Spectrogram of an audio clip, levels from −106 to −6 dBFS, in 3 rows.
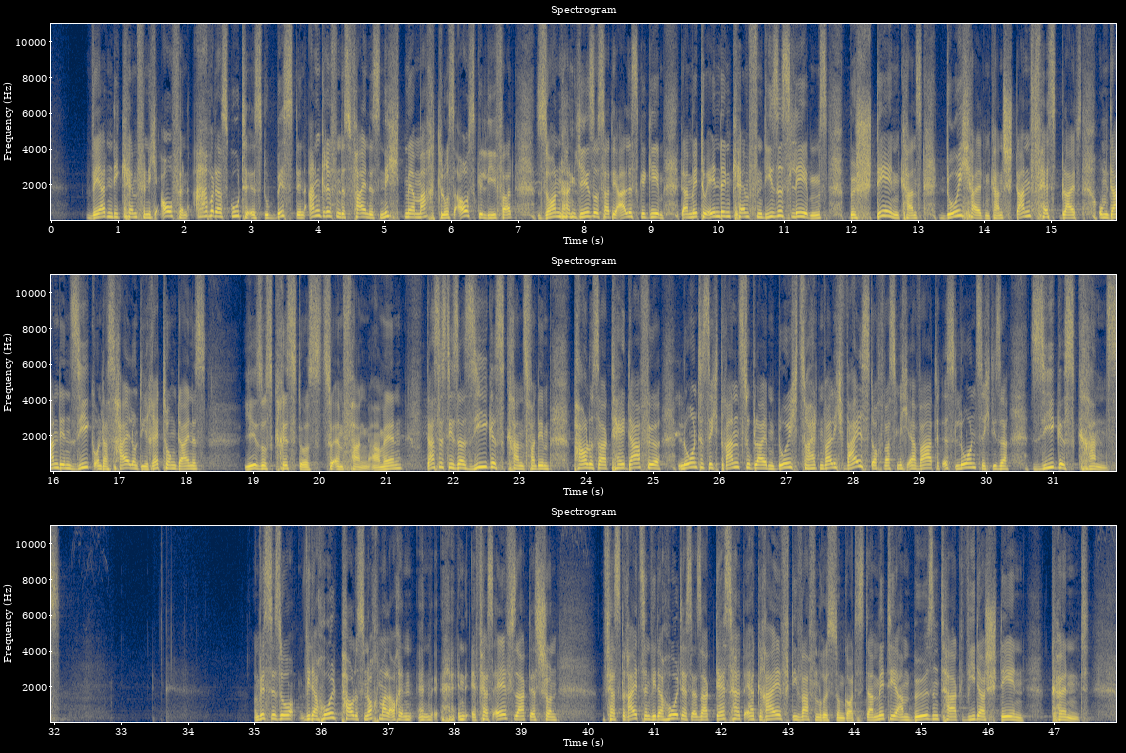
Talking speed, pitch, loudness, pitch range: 145 wpm, 180 Hz, -19 LUFS, 160-210 Hz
